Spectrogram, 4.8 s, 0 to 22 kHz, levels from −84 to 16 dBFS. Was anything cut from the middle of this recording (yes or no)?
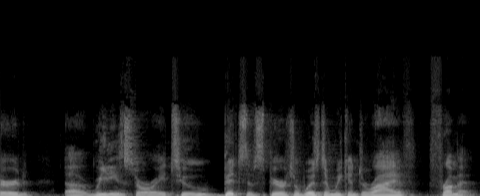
yes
